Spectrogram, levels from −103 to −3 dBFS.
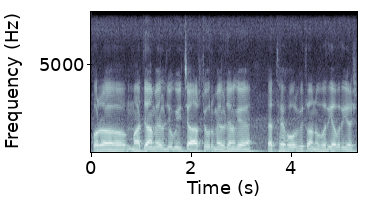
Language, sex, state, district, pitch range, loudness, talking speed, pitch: Punjabi, male, Punjab, Kapurthala, 115-120 Hz, -17 LUFS, 145 wpm, 115 Hz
